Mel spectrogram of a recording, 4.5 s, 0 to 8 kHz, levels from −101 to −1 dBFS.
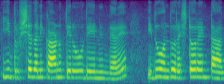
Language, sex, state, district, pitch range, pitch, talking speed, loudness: Kannada, female, Karnataka, Koppal, 235-265 Hz, 245 Hz, 95 wpm, -16 LUFS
